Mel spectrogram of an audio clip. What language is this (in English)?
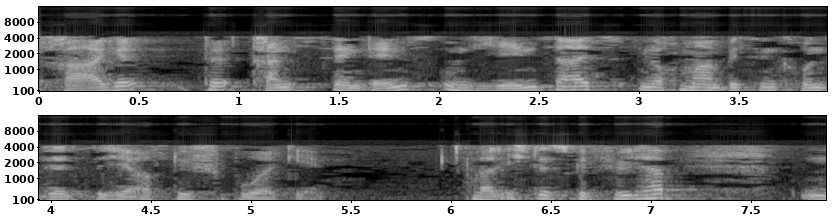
German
